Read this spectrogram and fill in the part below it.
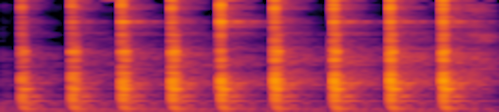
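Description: A hammer taps a roll pin into a steering wheel boss with nine evenly spaced, crisp metallic strikes, close up and steady in rhythm.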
